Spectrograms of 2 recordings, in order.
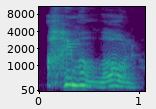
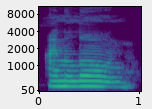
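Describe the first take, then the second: First: It is said in a pleased, delighted tone. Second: It is said in a downcast, lonely tone. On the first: Being alone is welcome free time. "we can choose to relish and really, really go" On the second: Being alone feels lonely. "oh, I'm alone and I feel lonely"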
